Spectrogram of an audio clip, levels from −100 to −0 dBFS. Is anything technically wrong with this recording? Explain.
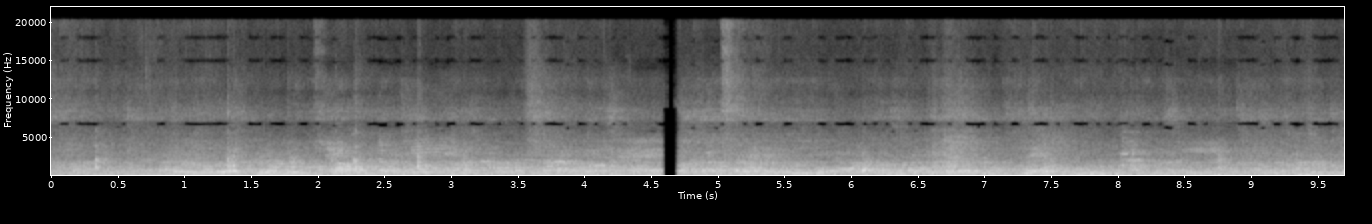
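Yes. There is an AAC frame loss with muting from 4.57 s to 4.72 s. Part of the AAC stream never reached the decoder, which fits about three lost frames, or roughly 128 ms of audio. The decoder filled the gap with a zeroed spectrum. Its overlapping transform windows then fade the sound down into the gap and back up after it. What you hear is a brief, soft-edged dropout where the audio sinks into silence and returns.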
